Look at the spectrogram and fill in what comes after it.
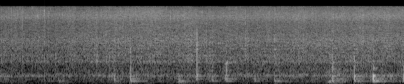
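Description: Diced onions sizzling in butter in a pressure cooker's pot, with irregular taps and scrapes of a spatula against the pot as they are stirred and broken apart.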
